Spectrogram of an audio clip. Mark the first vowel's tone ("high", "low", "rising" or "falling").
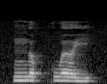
low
